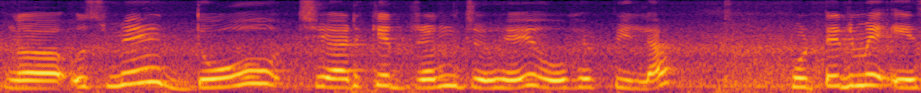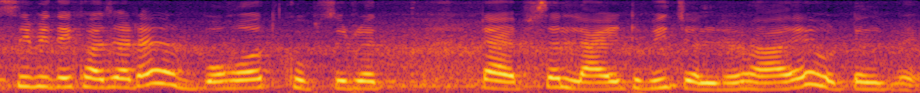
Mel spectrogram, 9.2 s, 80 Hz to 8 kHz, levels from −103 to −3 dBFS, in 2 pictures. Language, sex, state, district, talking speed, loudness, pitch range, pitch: Hindi, female, Uttar Pradesh, Hamirpur, 195 wpm, -18 LUFS, 240-305 Hz, 265 Hz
